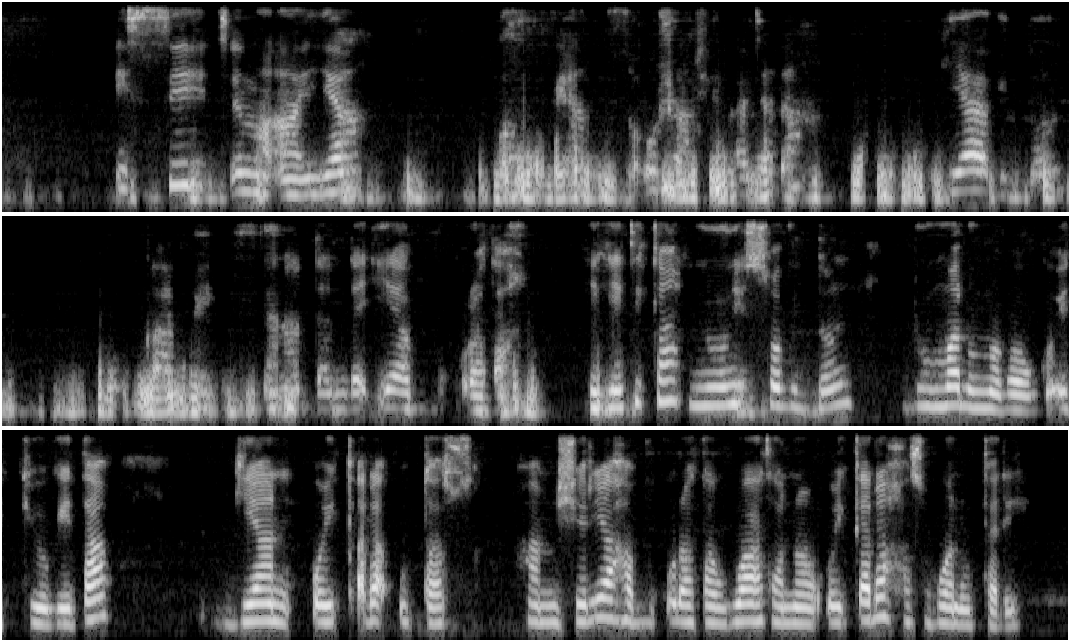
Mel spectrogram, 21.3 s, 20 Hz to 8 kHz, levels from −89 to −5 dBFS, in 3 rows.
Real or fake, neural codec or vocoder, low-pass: fake; vocoder, 22.05 kHz, 80 mel bands, HiFi-GAN; 7.2 kHz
